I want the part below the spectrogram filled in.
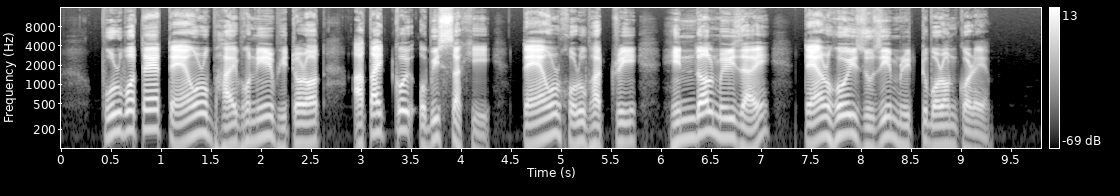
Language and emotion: Assamese, neutral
